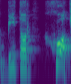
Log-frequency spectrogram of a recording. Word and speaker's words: Vitor Roque: Barcelona has filed officially the appeal for Vitor Roque, as apparently that's how it's said, pronounced in Portuguese.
